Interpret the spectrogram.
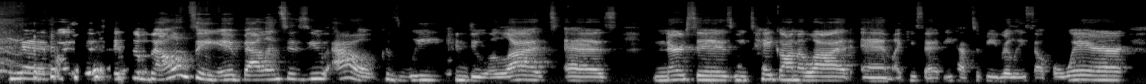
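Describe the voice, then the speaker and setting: A woman speaks at a fairly slow pace in a medium pitch. Her tone is bright and sharp, with lively intonation. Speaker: nurse and wellness coach podcast host. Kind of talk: casual interview chat. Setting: live video stream.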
